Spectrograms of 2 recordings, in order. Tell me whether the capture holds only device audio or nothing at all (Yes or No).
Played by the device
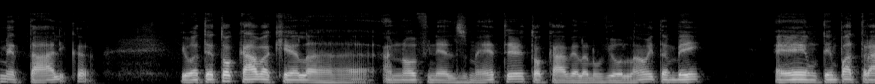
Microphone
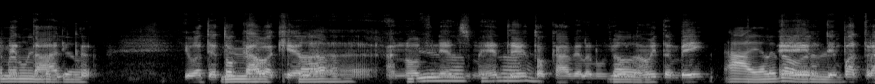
No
